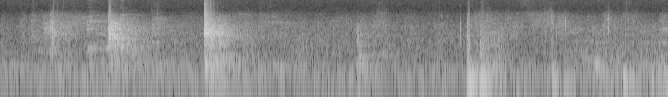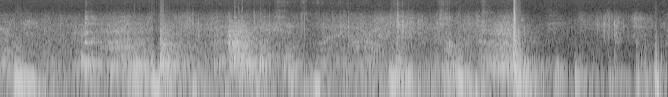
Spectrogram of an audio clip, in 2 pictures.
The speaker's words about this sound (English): Let's just pull another chair up there.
